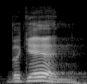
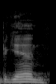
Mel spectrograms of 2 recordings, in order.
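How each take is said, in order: First: A lower, louder command from a gruff priest; stern priest command. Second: A lower, much softer, unsure repeat; clueless echo. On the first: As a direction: insist like an impatient old priest. Priest repeats his order firmly. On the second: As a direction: parrot the word back, lost. He echoes the word, clueless. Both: Retold or imitated.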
